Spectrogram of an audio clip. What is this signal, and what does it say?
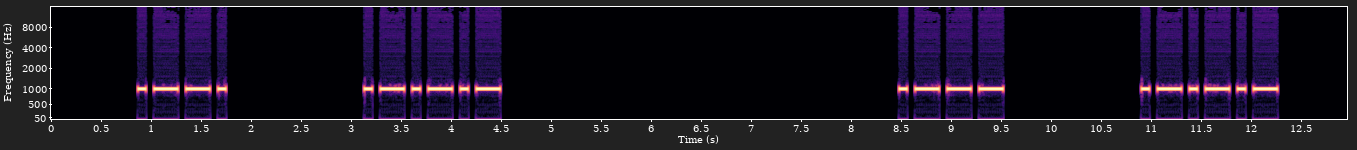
Morse code, heard as a keyed tone, about 15 wpm, spaced as for 5 wpm, 1000 Hz. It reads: P. J.
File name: 5wpm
